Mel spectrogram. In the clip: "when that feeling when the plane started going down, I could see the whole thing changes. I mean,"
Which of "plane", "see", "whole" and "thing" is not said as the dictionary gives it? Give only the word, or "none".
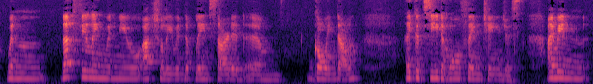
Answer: none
